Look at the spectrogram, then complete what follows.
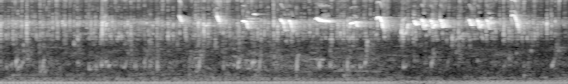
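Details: Siskin (jilguero amarillo) singing in cold weather in its 'máquina' style, recorded up close: quick high, thin chirps and slurred notes tumbling together over a steady low hum, with a brief dip in the hum midway.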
